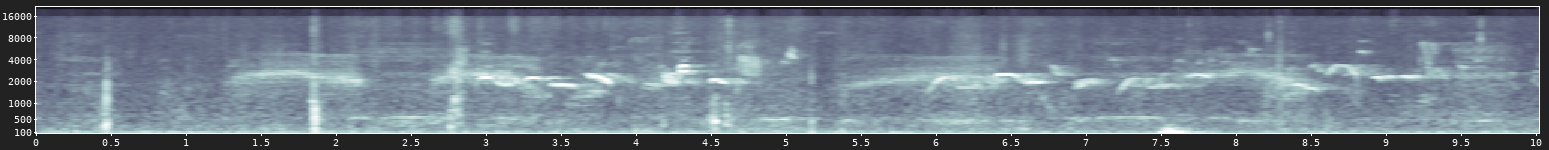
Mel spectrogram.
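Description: Outdoor garden ambience in spring, with scattered bird calls and chirps at mid distance over a steady low background of croaking frogs and insects, plus a few brief close rustles or sniffs.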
